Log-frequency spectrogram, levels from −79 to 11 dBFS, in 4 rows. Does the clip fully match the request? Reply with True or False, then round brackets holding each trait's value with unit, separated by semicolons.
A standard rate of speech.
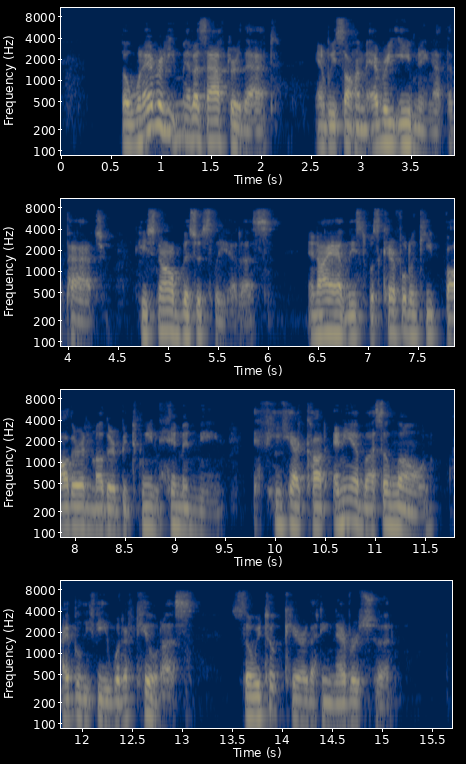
False (230 wpm)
